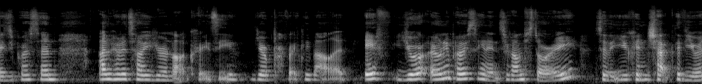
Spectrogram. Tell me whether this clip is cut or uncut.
cut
